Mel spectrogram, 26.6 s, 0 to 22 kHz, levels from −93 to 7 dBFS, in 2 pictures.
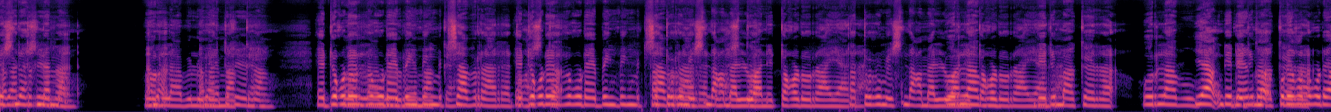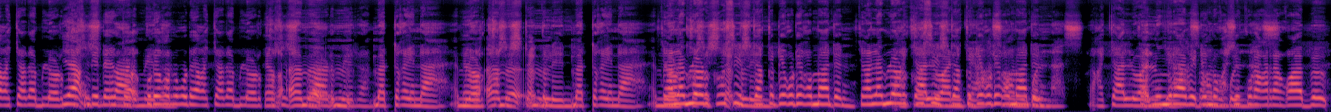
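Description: A speech recording with a doubled audio track running through its whole length: a second, full-band copy of the speech trails the original by roughly two seconds at about the same level, so every phrase returns intact, without decay or room colour, on top of the next. It is likely captured twice, once through a slower path, or held as two out-of-step copies in an edit. On a spectrogram, each burst of harmonics reappears, identical in shape and brightness, about two seconds later; the waveform shows matching envelopes repeated at that fixed offset.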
